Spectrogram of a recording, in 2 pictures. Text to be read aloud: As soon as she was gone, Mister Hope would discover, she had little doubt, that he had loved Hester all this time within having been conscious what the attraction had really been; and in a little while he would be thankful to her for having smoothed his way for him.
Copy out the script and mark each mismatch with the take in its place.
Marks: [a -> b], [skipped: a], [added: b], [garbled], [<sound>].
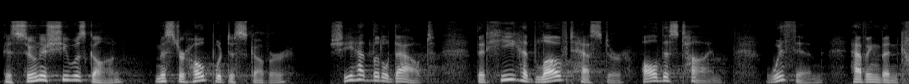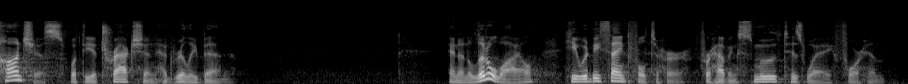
As soon as she was gone, Mister Hope would discover, she had little doubt, that he had loved Hester all this time within having been conscious what the attraction had really been; and in a little while he would be thankful to her for having smoothed his way for him.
